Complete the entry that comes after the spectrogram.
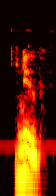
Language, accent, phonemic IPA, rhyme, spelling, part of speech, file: English, Southern England, /n(j)uːb/, -uːb, noob, noun, LL-Q1860 (eng)-noob.wav
- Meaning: 1. A newb or newbie; someone who is new to a game, concept, or idea; implying a lack of experience 2. Someone who is obsessed with something; a nerd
